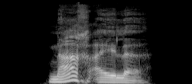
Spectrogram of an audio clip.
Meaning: hot pursuit
- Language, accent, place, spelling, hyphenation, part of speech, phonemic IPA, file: German, Germany, Berlin, Nacheile, Nach‧ei‧le, noun, /ˈnaːxˌaɪ̯lə/, De-Nacheile.ogg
